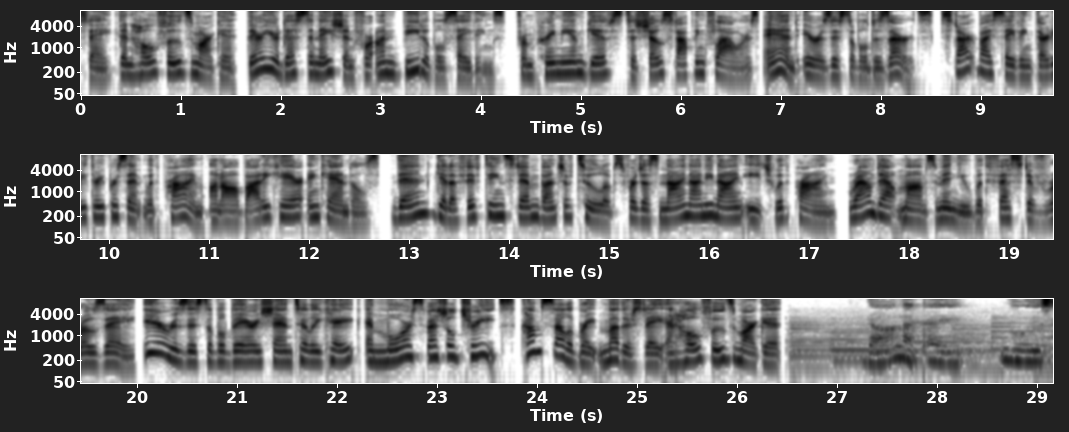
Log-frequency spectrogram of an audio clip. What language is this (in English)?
Vietnamese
